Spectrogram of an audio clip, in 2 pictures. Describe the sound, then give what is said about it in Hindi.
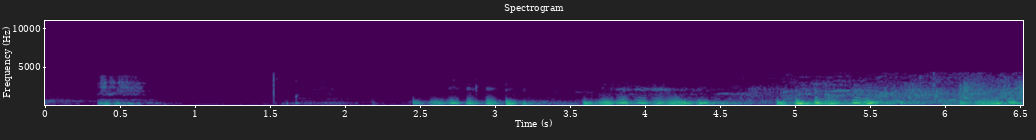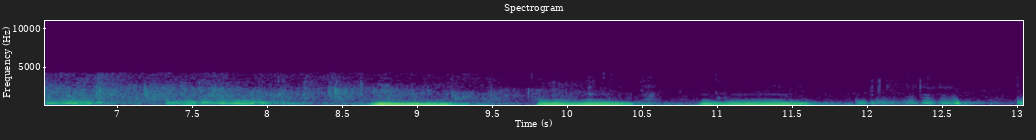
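A person imitates a pigeon's cooing with a series of low, throaty, rolling coos, growing louder toward the end, with a few breathy sounds between them. “कबूतर।”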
